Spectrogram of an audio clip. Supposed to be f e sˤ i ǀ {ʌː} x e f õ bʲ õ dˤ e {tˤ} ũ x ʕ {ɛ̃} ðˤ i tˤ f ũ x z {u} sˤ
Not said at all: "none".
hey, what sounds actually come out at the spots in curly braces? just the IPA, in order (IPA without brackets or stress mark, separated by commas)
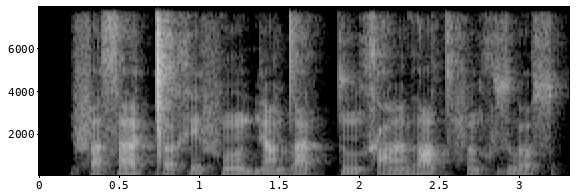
ʌ, tː, ẽ, u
